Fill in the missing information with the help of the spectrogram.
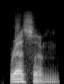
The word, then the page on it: resin: American English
